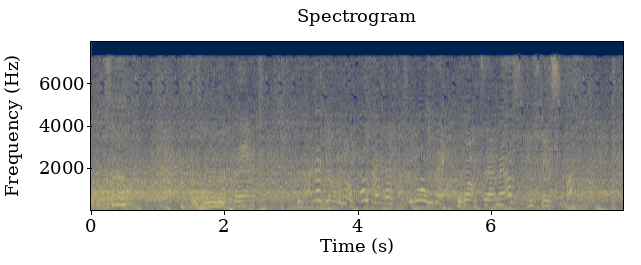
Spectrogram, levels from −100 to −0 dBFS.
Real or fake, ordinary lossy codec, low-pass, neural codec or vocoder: fake; none; none; codec, 16 kHz, 1.1 kbps, Voila-Tokenizer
